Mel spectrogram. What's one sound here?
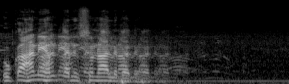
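A man sings loudly through a microphone and loudspeakers, with a ringing echo.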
